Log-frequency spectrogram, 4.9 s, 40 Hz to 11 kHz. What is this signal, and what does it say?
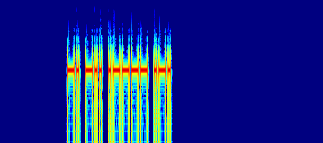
Morse code, heard as a keyed tone, about 34 wpm, 700 Hz. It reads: ND1R
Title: Call Signs - 35wpm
